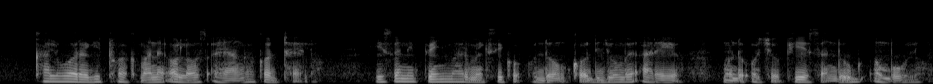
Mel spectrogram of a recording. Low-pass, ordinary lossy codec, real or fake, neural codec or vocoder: none; none; real; none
